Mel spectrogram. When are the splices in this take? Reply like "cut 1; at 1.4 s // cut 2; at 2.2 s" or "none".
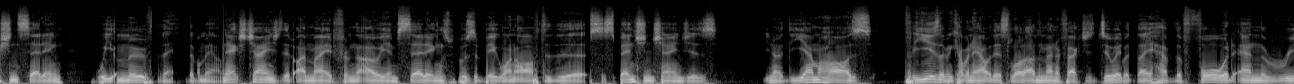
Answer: cut 1; at 1.2 s // cut 2; at 1.5 s // cut 3; at 2.0 s // cut 4; at 5.9 s // cut 5; at 7.6 s // cut 6; at 11.2 s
